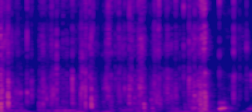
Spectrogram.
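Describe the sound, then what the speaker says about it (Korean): A plastic Beyblade toy package is cut open with scissors: steady, close crinkling and crunching of packaging, with a voice talking at moments. "저가 지금 까고 있답니다. 이렇게 가위로."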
